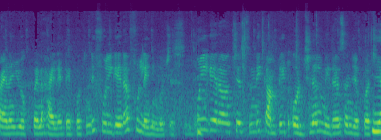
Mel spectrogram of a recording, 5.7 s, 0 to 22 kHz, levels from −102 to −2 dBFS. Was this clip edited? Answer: yes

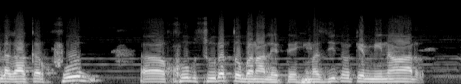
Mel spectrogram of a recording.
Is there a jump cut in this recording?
yes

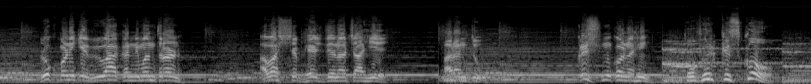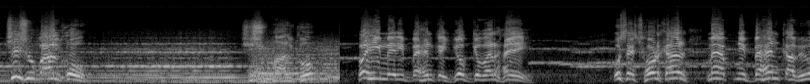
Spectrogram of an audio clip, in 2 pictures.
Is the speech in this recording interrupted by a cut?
yes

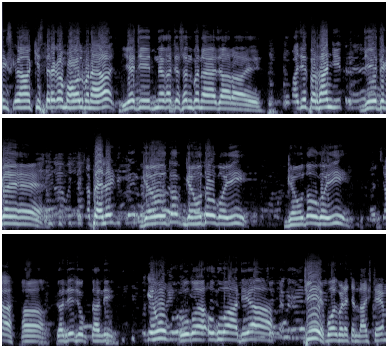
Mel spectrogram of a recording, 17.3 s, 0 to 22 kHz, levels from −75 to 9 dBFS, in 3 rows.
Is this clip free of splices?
no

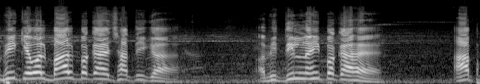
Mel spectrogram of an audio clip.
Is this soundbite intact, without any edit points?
yes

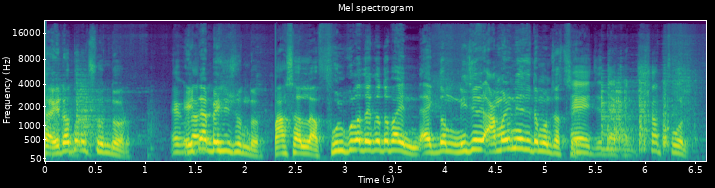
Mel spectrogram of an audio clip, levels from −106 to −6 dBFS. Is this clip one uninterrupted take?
no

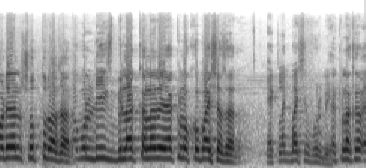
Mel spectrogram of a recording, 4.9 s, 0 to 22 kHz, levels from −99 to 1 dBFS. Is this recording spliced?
yes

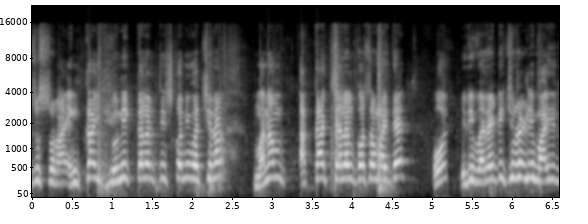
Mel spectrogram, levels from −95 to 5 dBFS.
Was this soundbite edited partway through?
yes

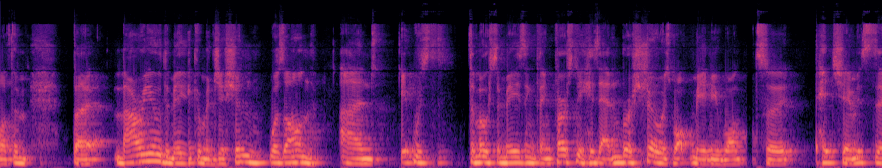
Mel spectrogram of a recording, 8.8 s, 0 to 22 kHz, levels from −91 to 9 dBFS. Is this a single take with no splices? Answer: no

